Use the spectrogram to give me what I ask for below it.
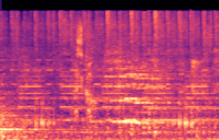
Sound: whispers

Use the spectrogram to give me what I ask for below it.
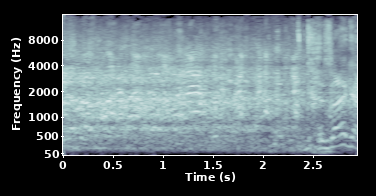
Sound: audience laughing

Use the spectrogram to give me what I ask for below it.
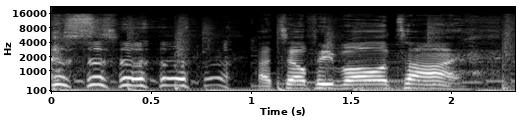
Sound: laughs

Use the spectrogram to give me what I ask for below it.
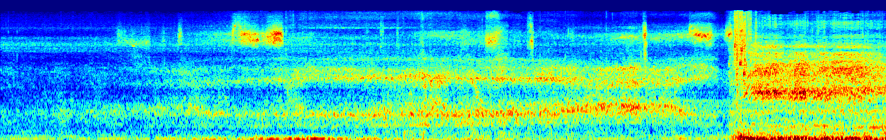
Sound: whispers intensifying

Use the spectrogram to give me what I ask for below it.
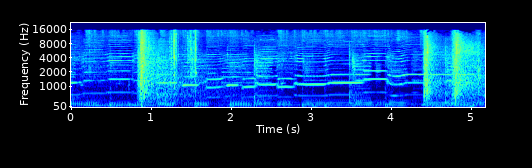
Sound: gunshots

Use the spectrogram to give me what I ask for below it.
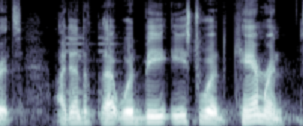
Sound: buzzer dings

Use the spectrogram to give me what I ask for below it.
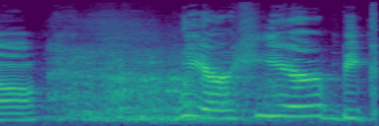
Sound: audience laughs

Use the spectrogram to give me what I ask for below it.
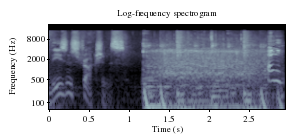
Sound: crowd roaring

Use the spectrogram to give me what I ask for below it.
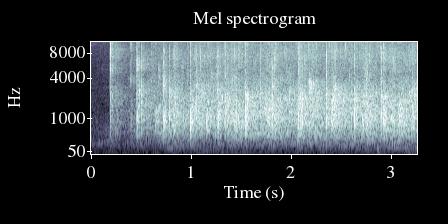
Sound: applause

